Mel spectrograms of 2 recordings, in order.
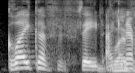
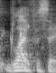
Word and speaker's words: glyphosate: Who the hell else is talking about EMF and that glycopate? glyphosate. I can never pronounce it, but they're spraying it all over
